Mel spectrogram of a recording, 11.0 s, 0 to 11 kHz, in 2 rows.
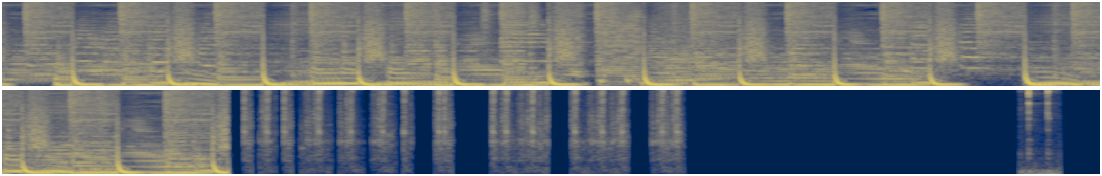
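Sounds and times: typewriter key clicks: 6.7s - 8.9s.

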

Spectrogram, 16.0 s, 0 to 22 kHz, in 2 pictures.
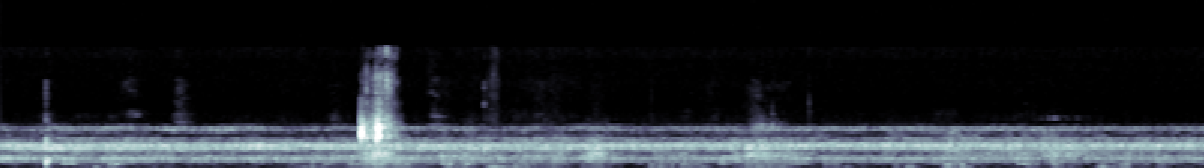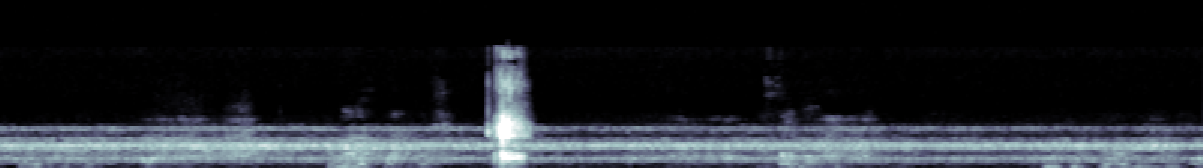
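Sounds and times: muffled voices: 0.0s - 16.0s
steady hiss: 0.0s - 16.0s.

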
